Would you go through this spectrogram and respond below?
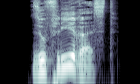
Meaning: second-person singular subjunctive I of soufflieren
- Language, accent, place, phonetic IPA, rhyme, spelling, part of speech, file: German, Germany, Berlin, [zuˈfliːʁəst], -iːʁəst, soufflierest, verb, De-soufflierest.ogg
